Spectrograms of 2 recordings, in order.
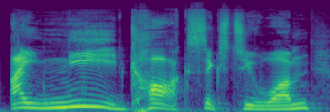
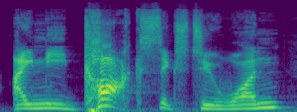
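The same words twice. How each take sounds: First: The word need carries the emphasis. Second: The word cock carries the emphasis. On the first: The speaker calls it wrong. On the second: The speaker calls it right.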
